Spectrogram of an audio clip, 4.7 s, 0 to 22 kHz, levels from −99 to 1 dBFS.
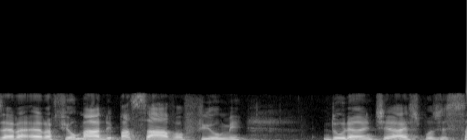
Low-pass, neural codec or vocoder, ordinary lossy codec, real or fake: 7.2 kHz; none; none; real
